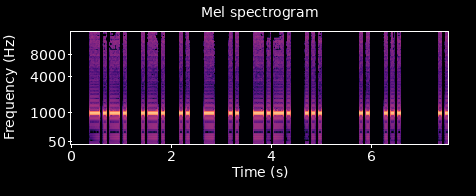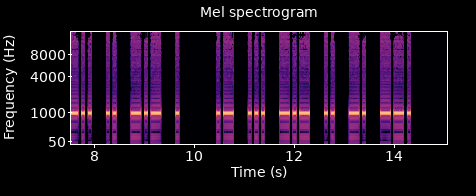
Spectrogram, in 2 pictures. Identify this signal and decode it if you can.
Morse code, heard as a keyed tone, about 18 wpm, spaced as for 15 wpm, 1000 Hz. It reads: CRITICS IS LIKE ASKING
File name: qotdfiles / 15wpm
